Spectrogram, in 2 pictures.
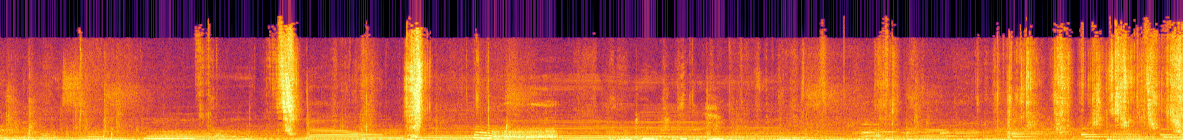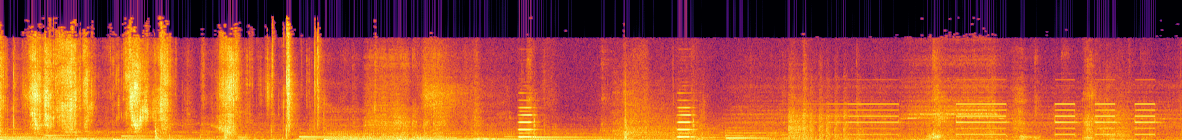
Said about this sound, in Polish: Po raz kolejny słyszymy utwór, który powstał na bazie rytmu wyznaczanego przez respirator, przez pulsoksymetr. Praca maszyny się urywa, a oddech zostaje.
